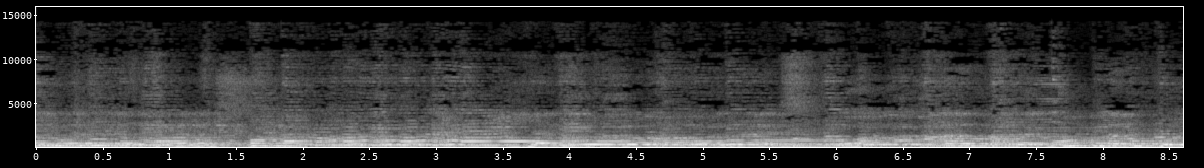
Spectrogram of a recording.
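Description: Bouzouki and acoustic guitar playing a rebetiko song live together, with a man singing over the plucked strings.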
